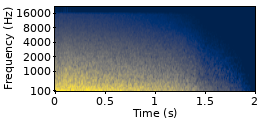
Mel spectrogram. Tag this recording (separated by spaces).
bang detonation bomb explosion boom explode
